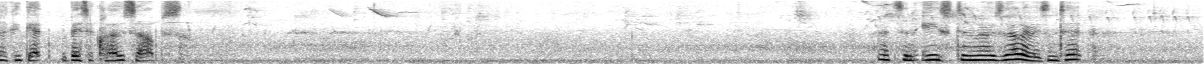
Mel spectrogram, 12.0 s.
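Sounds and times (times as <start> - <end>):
low background hum: 0.0 - 12.0
distant bird whistles: 1.9 - 9.6.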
